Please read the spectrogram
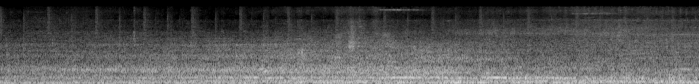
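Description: Articulated city bus driving in to the stop and pulling up close by, its engine and tyre noise growing steadily louder.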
